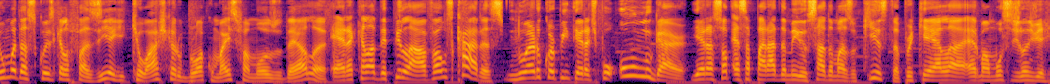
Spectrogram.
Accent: Queluz, São Paulo, Brazil; na minha cidade natal, Queluz, interior de São Paulo, a maior festa do ano que tem lá é a festa de São João

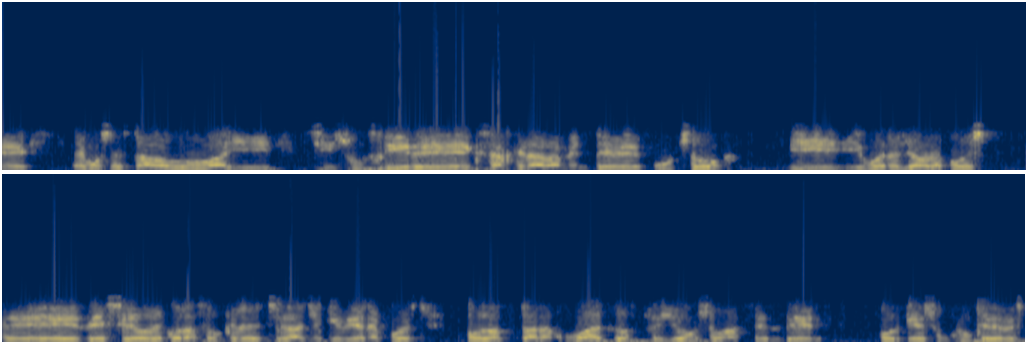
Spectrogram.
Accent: Elche, Valencian Community, Spain; para mí es una pena no poder seguir en ese club, porque es un club de mi tierra

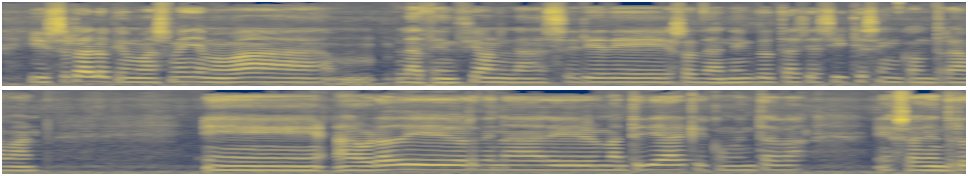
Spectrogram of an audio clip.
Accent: Pamplona, Navarre, Spain; Yo como soy de Iruña y es de ahí donde tengo los contactos, es de ahí donde hemos empezado a sacar material.

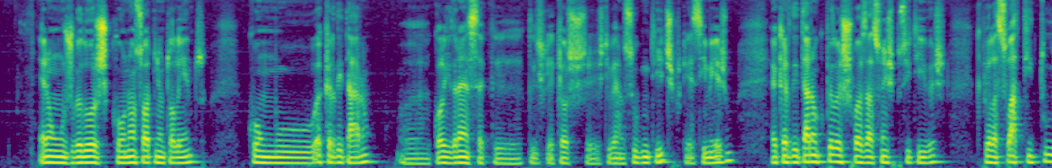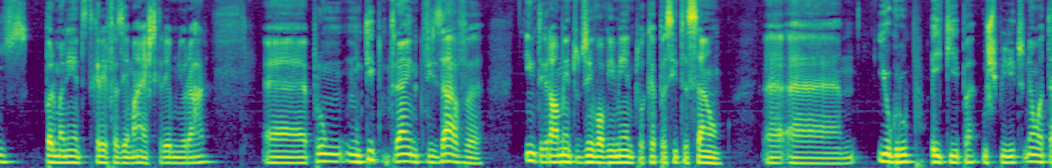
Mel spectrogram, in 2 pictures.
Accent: Portugal; Eu, enquanto português

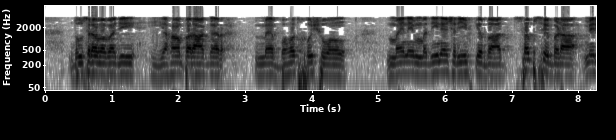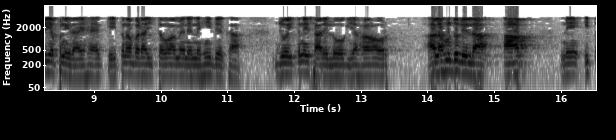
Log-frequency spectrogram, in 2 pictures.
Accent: Dera Ghazi Khan, Punjab, Pakistan; میں پنجاب سے آیا ہوں, ڈیرہ غازی خان شہر سے … میں ٹرانسپورٹر ہوں.

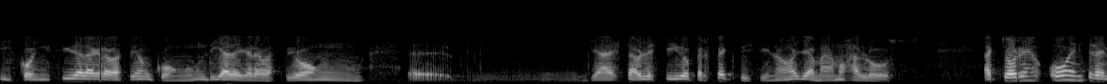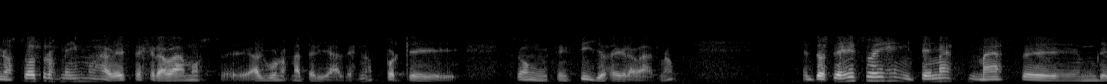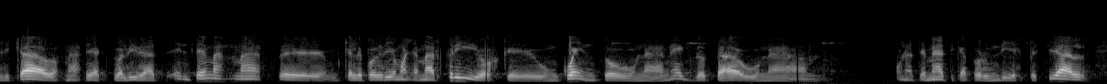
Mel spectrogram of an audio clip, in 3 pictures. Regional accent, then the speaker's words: Cuba; born there; also born or lived in Spain / Dominican Republic / Venezuela / Nicaragua; Yo nací en Cuba, Palmiro, pero bueno, me tocó vivir en España, en República Dominicana, en Venezuela, en Nicaragua, en Perú, etcétera

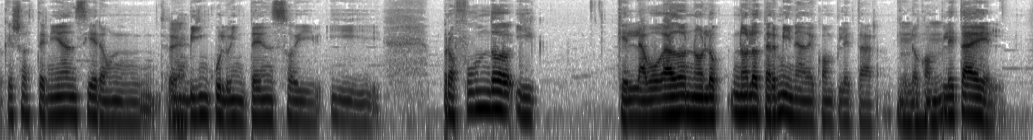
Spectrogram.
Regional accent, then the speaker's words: Mina Clavero, Córdoba, Argentina; en mi pueblo, en Mina Clavero, sí, en toda la zona de Tras la Sierra

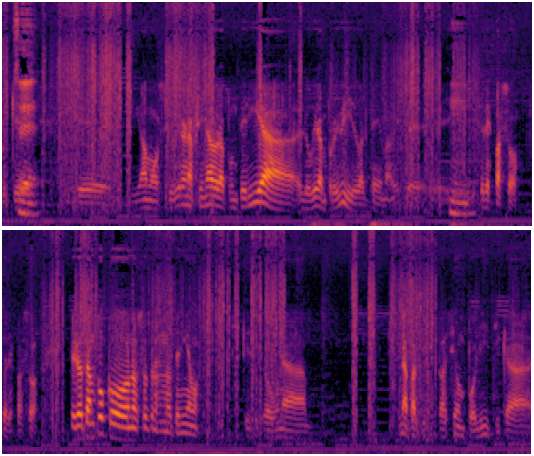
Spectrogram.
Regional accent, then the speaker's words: Buenos Aires, Argentina; nosotros, como argentinos y como porteños, ligamos ese instrumento a la música de tango

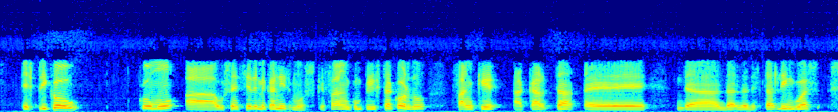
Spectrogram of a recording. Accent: Galicia, Spain; Como vou galego e defensor da nosa lingua

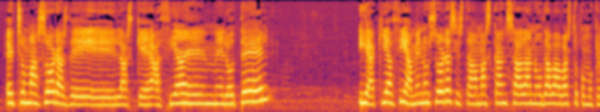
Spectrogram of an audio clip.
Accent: Valladolid, Castile and León, Spain; now in Canary Islands, Spain; Pues yo vengo de Valladolid, que también hay bastante gente de fuera.

